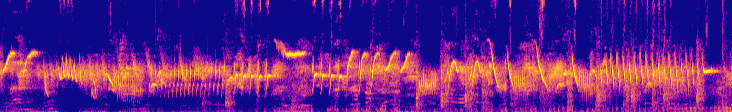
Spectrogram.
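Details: Canary in full, continuous 'gacor atas bawah' song mixing high and low notes, used to prompt silent canaries and as a master recording for tutoring birds; dense whistled sweeps and fast rattling trills pour out without pause.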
